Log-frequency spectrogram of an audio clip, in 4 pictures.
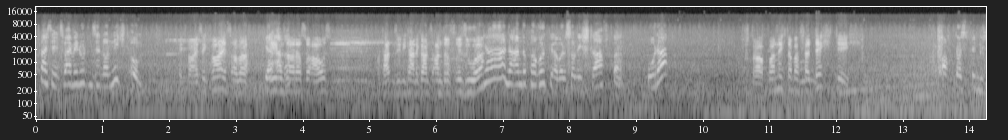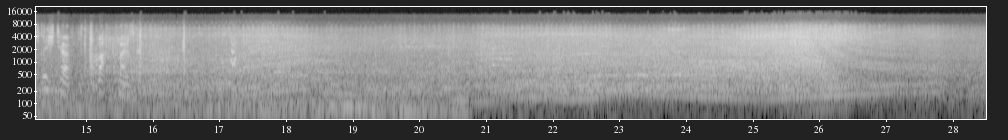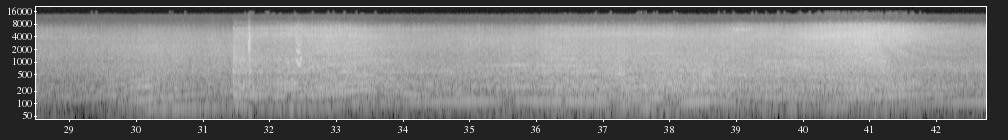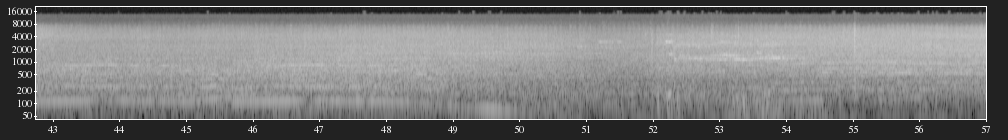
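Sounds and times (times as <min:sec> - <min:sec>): car engines humming: 0:00.0 - 0:57.0
vehicles passing: 0:00.0 - 0:57.0.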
